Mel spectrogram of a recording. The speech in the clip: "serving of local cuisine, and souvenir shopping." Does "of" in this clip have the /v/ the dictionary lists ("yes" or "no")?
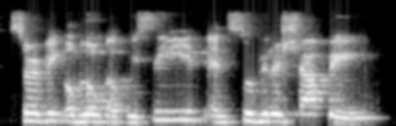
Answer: no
